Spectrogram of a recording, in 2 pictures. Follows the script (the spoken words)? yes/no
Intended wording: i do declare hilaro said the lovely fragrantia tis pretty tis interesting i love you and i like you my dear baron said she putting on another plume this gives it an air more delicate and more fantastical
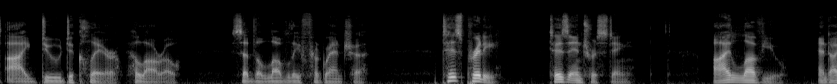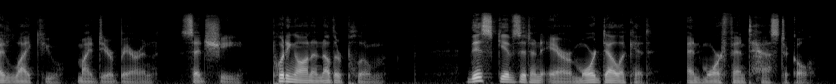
yes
